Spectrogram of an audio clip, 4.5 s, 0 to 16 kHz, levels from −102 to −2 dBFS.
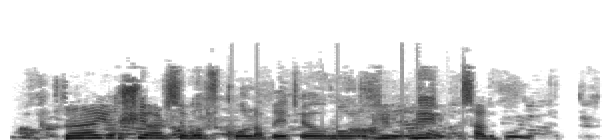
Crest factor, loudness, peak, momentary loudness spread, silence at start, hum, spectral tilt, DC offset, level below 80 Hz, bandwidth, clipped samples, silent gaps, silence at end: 16 dB; -16 LUFS; 0 dBFS; 8 LU; 0.15 s; none; -2.5 dB/octave; under 0.1%; -60 dBFS; 8.8 kHz; under 0.1%; none; 0.5 s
